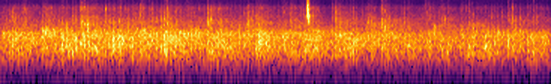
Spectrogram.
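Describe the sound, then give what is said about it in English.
An audience applauds the worship team together, a dense, steady wash of many hands clapping at once that holds an even loudness throughout with no voices standing out. “Can we just give this worship team a clap?”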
